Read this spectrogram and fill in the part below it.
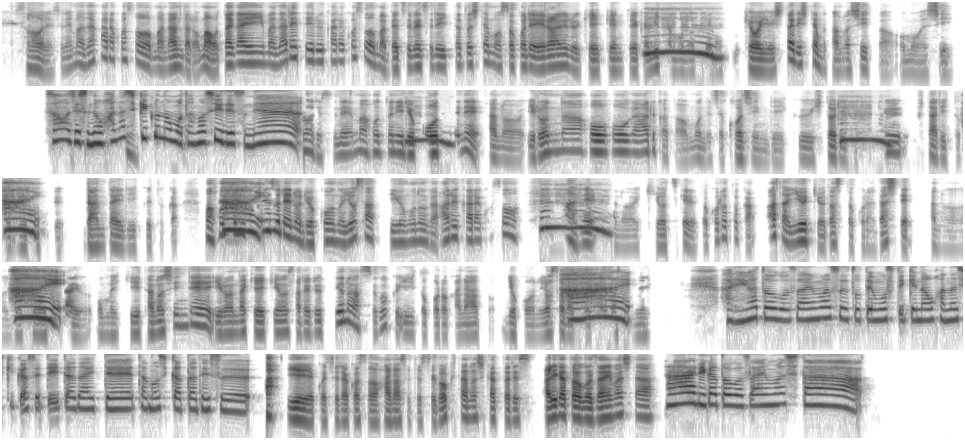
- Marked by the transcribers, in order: none
- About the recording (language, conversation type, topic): Japanese, podcast, 旅行で学んだ大切な教訓は何ですか？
